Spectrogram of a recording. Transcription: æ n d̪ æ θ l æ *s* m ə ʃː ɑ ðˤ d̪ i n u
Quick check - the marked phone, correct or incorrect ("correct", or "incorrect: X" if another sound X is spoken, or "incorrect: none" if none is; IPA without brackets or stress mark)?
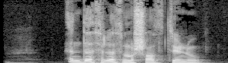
incorrect: θ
